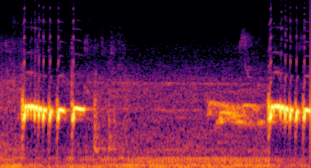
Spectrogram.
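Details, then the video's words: Local Muria zebra dove lure song for reluctant birds: a loud trilled coo phrase, a softer drawn-out coo, then another loud trilled phrase. "Perkutut lokal Muria gacor pancingan setiap waktu perkutut malas bunyi"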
